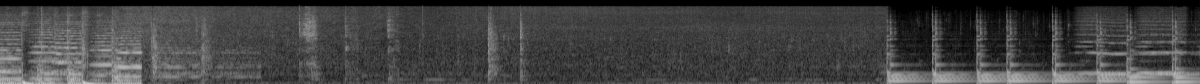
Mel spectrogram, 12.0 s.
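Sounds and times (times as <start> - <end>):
vegetables sizzling in a wok: 0.0 - 9.1
spatula scraping and knocking pan: 3.0 - 4.0.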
